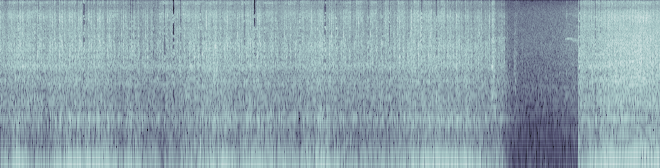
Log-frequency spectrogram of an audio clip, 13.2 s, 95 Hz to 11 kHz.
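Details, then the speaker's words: 1981 Ford F100, revived after sitting 24 years: steady low churning crank for over ten seconds, choke working, never catches; no start because the fuel hose wasn't in the gas tank. "it should had plenty of time to uh get the fural up here unless I don't have it plugged in I don't think I got it sticking in the gas tank do I no sir"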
